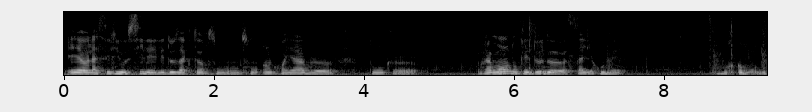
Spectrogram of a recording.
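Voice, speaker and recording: A woman's voice: medium pitch, flat delivery, unhurried, creaky, long pauses, mellow, a little hiss or hum. A woman chatting in a casual book-review livestream, enthusiastic and full of hesitations as she recommends books. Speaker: book streamer.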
